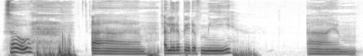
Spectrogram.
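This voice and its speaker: A young woman from Mexico with a Mexican Spanish accent, a native Spanish speaker, introducing herself in a casual book vlog and speaking slowly and carefully, with hesitant restarts. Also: lowish voice, dark tone, smooth. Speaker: new book vlogger. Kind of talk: casual first-video introduction.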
